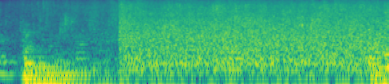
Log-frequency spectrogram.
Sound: rain

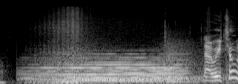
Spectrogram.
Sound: musical whoosh

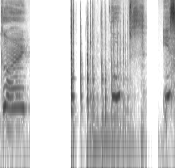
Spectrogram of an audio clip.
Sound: bang!

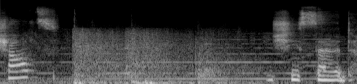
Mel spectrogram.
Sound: gun shots

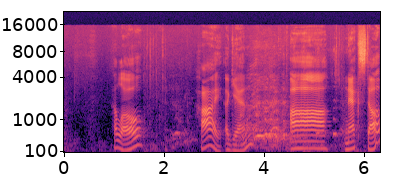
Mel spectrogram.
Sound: audience laughing

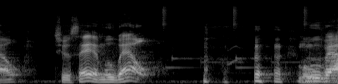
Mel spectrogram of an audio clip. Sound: laughs

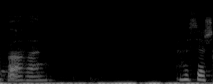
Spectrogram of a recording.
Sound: TV is running

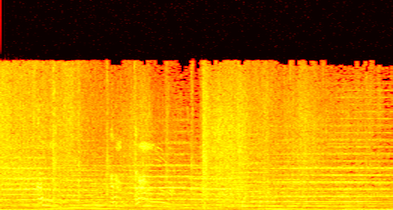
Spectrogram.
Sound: barking and clapping

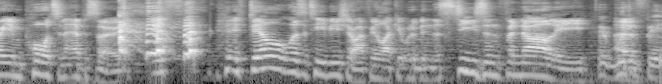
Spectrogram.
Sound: cries

